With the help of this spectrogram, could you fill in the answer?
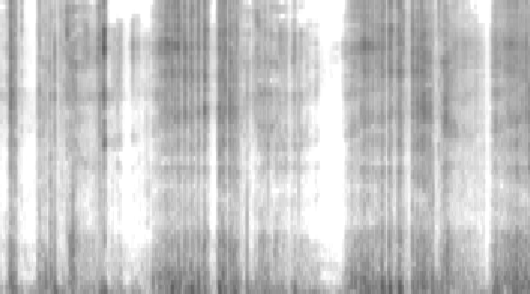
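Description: A yellow wooden colored pencil, a small solid stick, is shaved one at a time by the metal blade of a yellow plastic hand sharpener. The result is a rapid run of dry, scraping, crunchy cuts, with low body and short bright edges and brief pauses between bursts.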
